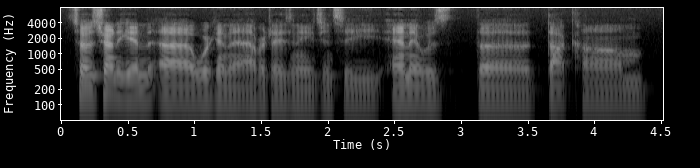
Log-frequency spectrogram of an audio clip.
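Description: A middle-aged American man being interviewed, chatting casually in a halting, informal way with "like" sprinkled through his sentences. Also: fairly low pitch, level tone, clean tone. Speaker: interview guest, musician.

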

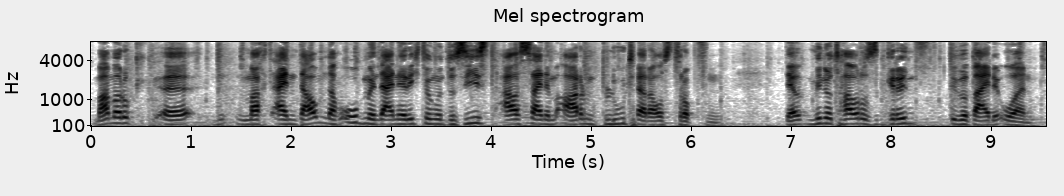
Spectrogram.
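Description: A man working as game master, narrating an improvised tabletop adventure in deliberate, descriptive phrases. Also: fairly high pitch. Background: music under the voice.

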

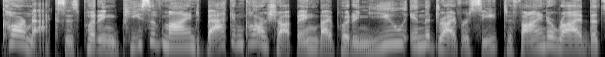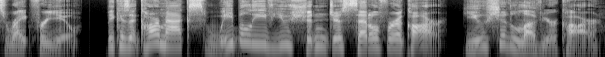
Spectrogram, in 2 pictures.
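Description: A woman reading a scripted commercial in a smooth, upbeat manner. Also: medium pitch, very animated, normal speed, few pauses, a bit bright, no echo, clean studio sound. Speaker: ad announcer.

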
